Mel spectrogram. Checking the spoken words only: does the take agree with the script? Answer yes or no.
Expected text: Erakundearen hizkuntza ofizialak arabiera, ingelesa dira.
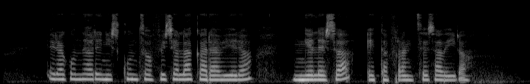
no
